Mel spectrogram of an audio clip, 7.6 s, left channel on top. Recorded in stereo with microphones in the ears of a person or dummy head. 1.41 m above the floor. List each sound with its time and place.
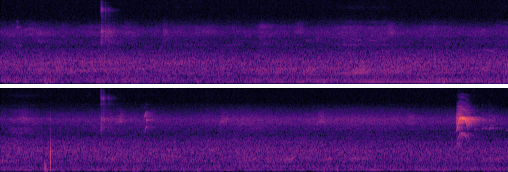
1.5 s scissors: 10° right (ahead or behind), 4 m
